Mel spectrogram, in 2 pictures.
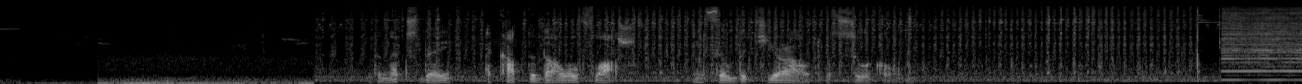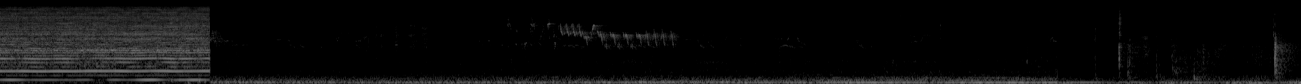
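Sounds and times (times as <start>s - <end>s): scraping on wood: 1.6s - 15.1s
birds chirping: 2.3s - 9.2s, 14.9s - 22.6s
power tool whining: 3.2s - 15.2s.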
